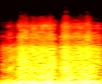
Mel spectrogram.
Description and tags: skatetruck remix
a remix of a sample in cubase sx. pitched lower and slower and dirtied up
